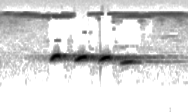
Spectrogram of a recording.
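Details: One clean phrase of Indian cuckoo song: three quick, evenly pitched whistles and a fainter, lower final note, with nothing else audible.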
